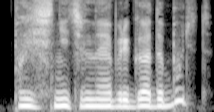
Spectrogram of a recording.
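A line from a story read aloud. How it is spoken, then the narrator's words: Satisfied exhale. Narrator (Russian): Наумов с удовлетворением выдохнул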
